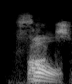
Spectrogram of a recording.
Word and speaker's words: Soule: Soul. It's Soul. I've told you this whatever. – So many times. It's Soul. – But it has an E at the end. It doesn't. – The E is silent.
